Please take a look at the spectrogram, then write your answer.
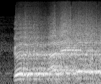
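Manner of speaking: high shouted salam, rising. Shown as a demonstration. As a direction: holler it at the teacher, pitch way up. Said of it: "ono santri ketemu Gus Heri".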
